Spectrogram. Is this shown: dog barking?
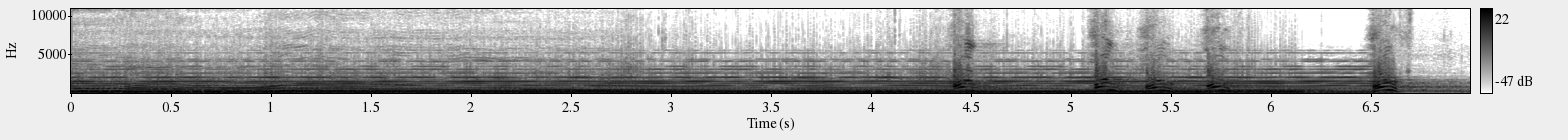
yes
